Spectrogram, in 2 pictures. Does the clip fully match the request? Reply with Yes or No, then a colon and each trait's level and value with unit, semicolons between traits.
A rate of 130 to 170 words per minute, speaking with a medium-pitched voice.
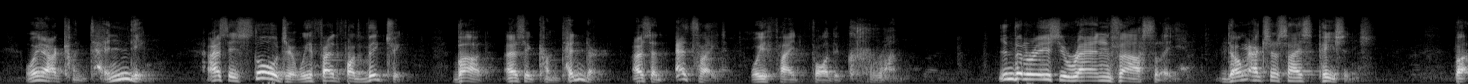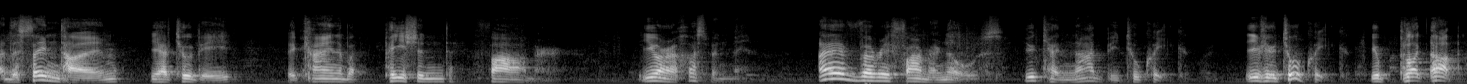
Yes: slow, 135 wpm; medium, 170 Hz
